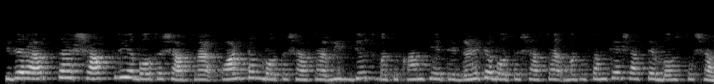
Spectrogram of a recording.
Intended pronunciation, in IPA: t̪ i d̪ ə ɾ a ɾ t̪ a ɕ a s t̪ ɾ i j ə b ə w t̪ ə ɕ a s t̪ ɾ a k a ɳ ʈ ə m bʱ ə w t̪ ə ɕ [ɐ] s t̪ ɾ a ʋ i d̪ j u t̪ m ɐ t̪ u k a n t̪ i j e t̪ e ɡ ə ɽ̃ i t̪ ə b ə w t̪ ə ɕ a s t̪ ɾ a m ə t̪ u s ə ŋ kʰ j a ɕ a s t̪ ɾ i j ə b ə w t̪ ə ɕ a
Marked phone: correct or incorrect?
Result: incorrect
